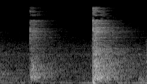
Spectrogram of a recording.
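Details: Mazda 626 Cronos: two sharp metallic clunks as the ball joint is rocked by hand; known weak spot, worn steering knuckle (цапфа) no longer holds the ball joint.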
